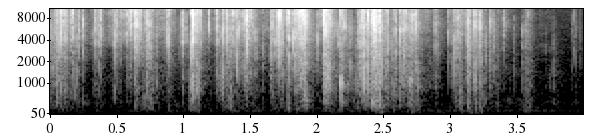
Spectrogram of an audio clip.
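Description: Foil trading-card pack wrapper being torn open and crinkled by hand, a dense crackle that dies away about three and a half seconds in.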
